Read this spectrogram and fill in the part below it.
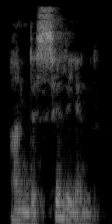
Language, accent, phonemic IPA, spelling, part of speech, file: English, Southern England, /ˌʌndəˈsɪl.i.ən/, undecillion, numeral, LL-Q1860 (eng)-undecillion.wav
- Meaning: 1. 10³⁶ 2. 10⁶⁶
